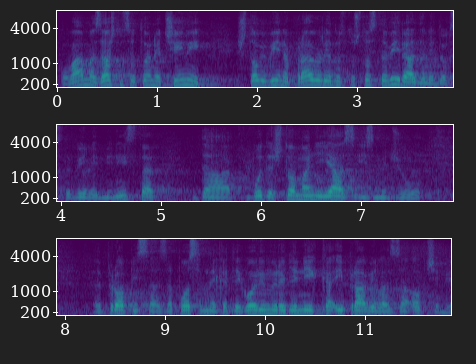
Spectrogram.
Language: Croatian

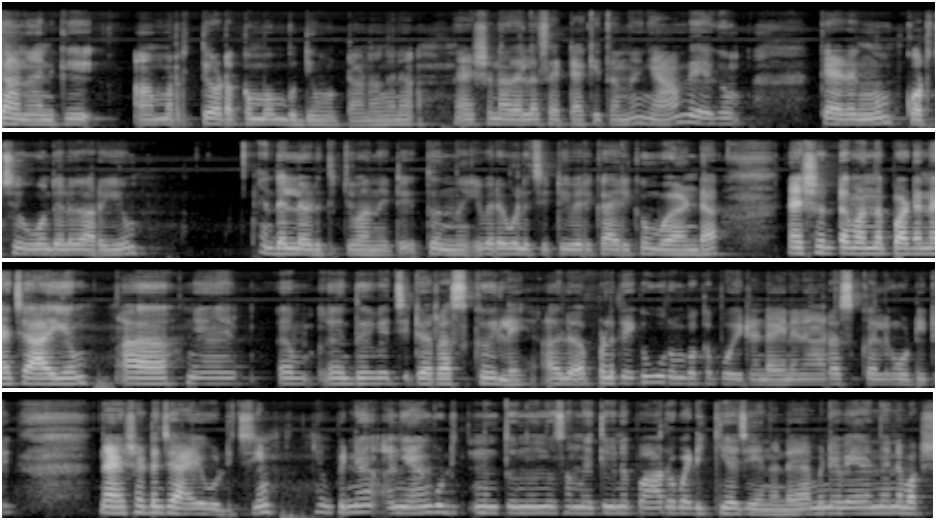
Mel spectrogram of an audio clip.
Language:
Malayalam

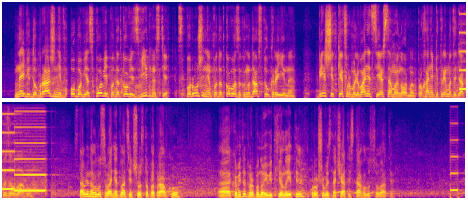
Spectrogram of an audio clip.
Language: Ukrainian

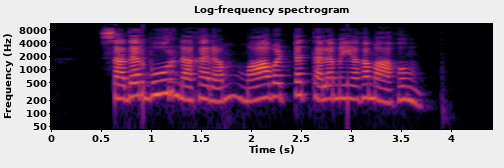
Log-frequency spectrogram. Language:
Tamil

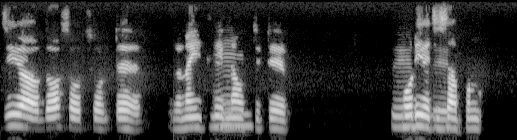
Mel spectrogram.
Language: Tamil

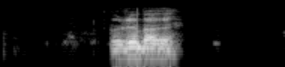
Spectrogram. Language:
Mokpwe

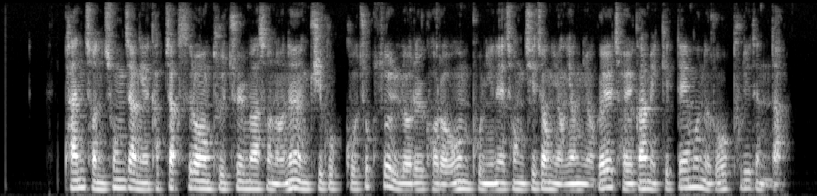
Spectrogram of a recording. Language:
Korean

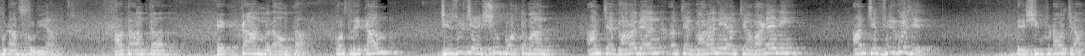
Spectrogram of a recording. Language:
Turkish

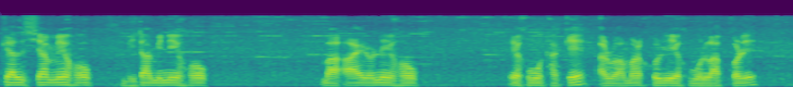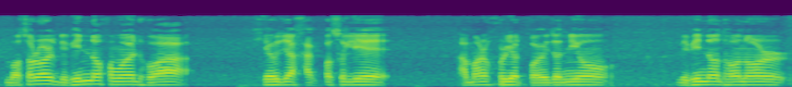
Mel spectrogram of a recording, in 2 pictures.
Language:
Assamese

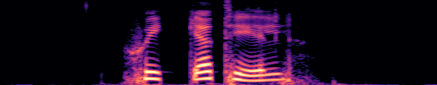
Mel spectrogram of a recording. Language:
Swedish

